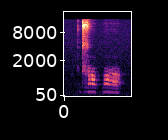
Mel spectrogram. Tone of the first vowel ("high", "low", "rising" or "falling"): low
